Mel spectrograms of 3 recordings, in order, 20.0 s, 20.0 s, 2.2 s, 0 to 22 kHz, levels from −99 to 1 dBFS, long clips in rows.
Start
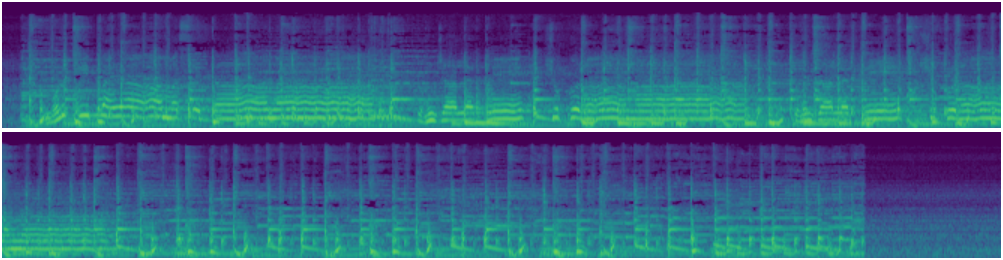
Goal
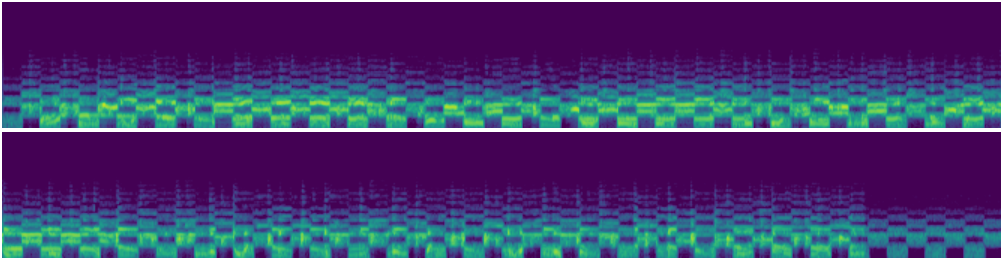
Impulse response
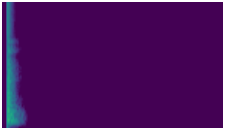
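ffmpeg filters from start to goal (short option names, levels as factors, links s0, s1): -af "lowpass=f=680:t=q:w=4.9,afftfilt=real='re*gt(sin(2*PI*2.6*pts/sr)*(1-2*mod(floor(b*sr/1024/330),2)),0)':imag='im*gt(sin(2*PI*2.6*pts/sr)*(1-2*mod(floor(b*sr/1024/330),2)),0)':win_size=1024:overlap=0.75,volume=1.78"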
